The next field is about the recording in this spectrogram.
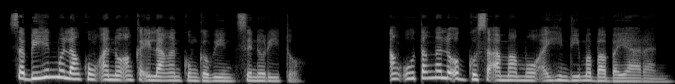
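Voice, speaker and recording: A woman's voice: fairly low pitch, very animated, fairly quick, darkish tone, no echo, studio quality. A Filipino-accented woman voicing a loyal, worried male family driver with a deferential manner in a narrated story. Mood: earnest.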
